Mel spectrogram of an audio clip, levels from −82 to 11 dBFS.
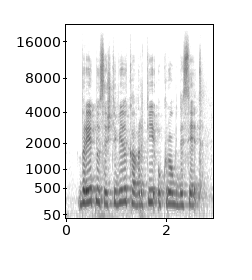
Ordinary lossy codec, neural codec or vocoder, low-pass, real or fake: none; codec, 44.1 kHz, 7.8 kbps, Pupu-Codec; 19.8 kHz; fake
